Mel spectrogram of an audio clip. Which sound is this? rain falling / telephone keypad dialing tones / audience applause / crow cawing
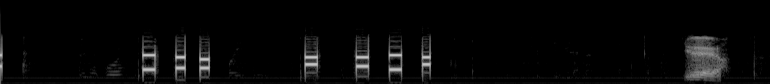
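telephone keypad dialing tones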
